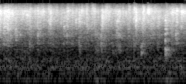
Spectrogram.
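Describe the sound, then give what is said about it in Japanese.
Steady, loud crackling sizzle of fried rice being stir-fried in a hot pan after salt, pepper and chicken stock are added, with brief scraping bursts as it is stirred; no voices, just continuous frying. “はいいい音しますね炒めていきます”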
